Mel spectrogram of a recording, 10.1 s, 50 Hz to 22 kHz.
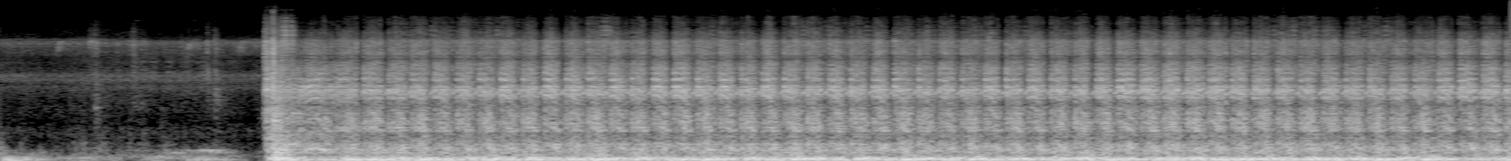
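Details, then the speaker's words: John Deere 1010 crawler dozer diesel, sat about 12 years, starting after bleeding injector lines: quiet, then catches at once and settles into steady, even low clatter; diesel starts and runs. "well there it is i mean it's fixed up and running"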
